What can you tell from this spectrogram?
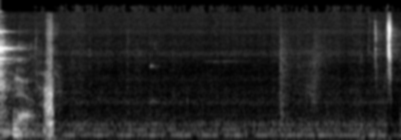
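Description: Glasses clink together in a toast: a single short, bright ring near the end, after an earlier soft knock, over a quiet background hum.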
